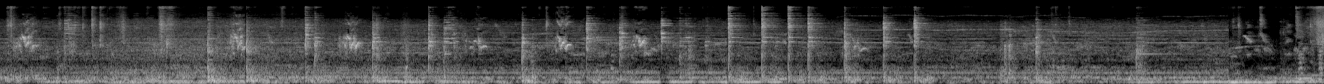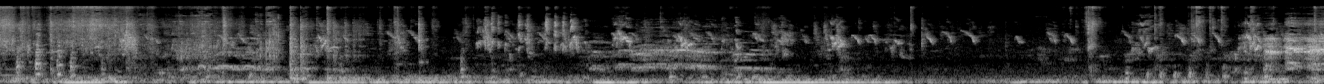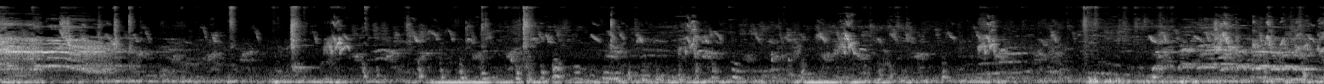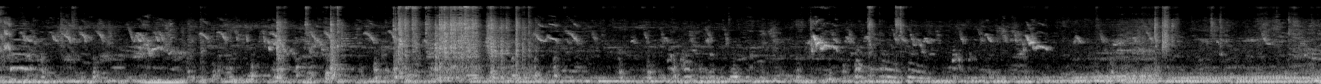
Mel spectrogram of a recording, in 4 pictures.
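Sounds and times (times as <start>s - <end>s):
chicken clucking and crowing: 0.0s - 52.9s
sharp metallic taps: 0.1s - 10.6s.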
